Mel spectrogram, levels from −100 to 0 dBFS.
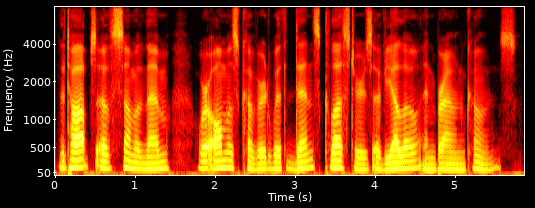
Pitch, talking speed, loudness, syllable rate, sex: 120 Hz, 175 wpm, -19 LUFS, 4.7 syllables/s, male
